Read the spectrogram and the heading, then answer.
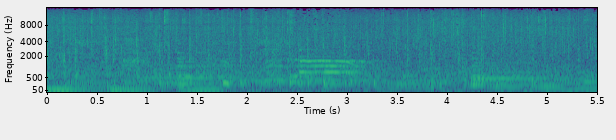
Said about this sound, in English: Afraid of a little rain?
